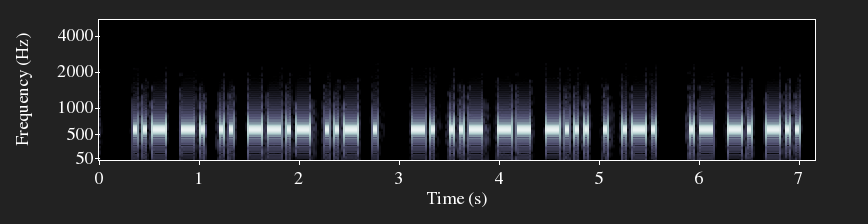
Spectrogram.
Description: Morse code, heard as a keyed tone, about 25 wpm, 600 Hz. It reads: UNIQUE NUMBER AND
